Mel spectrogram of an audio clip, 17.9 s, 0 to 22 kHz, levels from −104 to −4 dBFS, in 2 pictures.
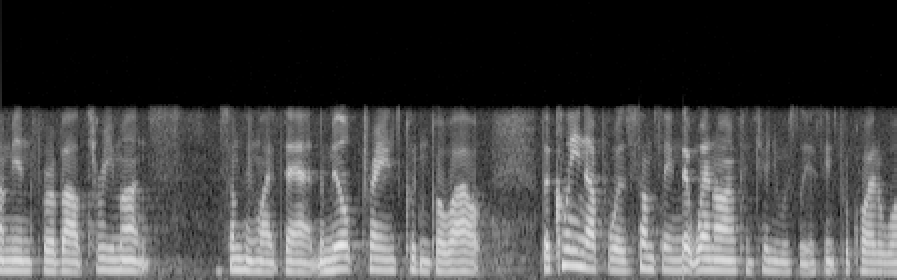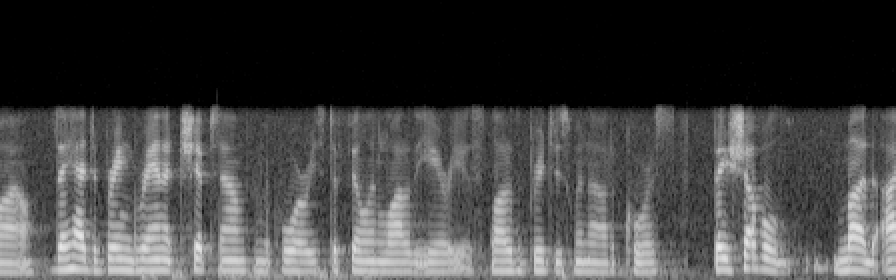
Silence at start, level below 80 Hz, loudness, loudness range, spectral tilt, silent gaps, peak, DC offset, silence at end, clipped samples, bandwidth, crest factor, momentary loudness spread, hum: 0 s; -54 dBFS; -24 LUFS; 4 LU; -10.5 dB/octave; none; -6 dBFS; under 0.1%; 0 s; under 0.1%; 4.7 kHz; 18 dB; 9 LU; none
